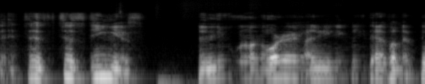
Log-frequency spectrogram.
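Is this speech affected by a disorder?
Yes: cerebral palsy.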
